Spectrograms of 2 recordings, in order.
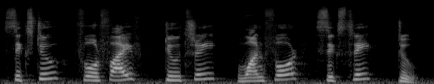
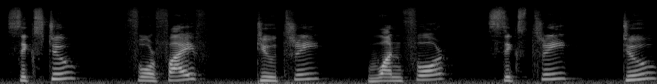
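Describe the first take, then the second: First: The voice drops very low on the final number. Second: The voice rises on the final number. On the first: Listeners miss the last number. "they drop it way too low and you can't hear" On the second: More numbers are still coming. "if I'm not dropping this tone, it will sound like as if it's going to continue"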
